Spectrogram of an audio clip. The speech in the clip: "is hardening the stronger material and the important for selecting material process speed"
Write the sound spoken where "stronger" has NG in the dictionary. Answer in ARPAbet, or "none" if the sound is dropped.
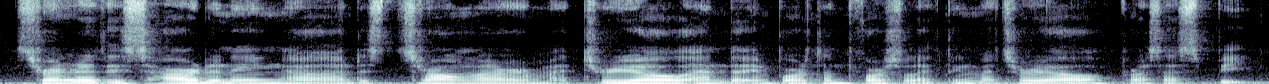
NG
